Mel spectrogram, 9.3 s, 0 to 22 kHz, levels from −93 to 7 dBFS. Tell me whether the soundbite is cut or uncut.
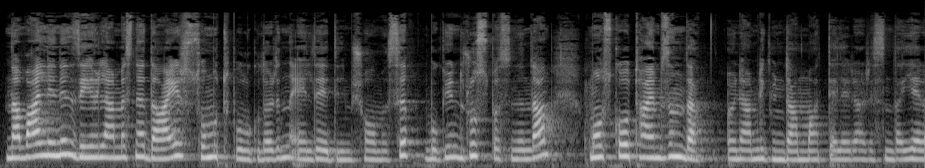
uncut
